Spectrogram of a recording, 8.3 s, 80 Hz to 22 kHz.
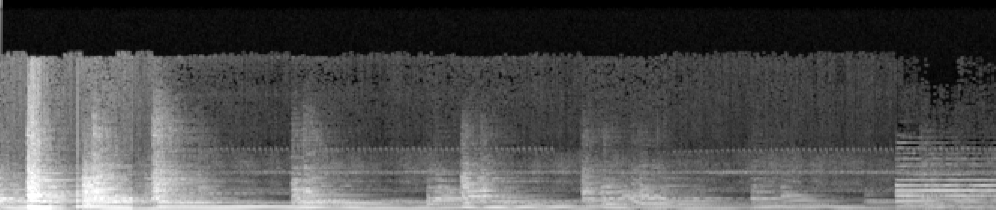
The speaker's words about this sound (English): You're 86 feet to right here. It's 97 feet to the top of it. chimes are up in here. They're oxygen acetylene models. Ring them for you.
